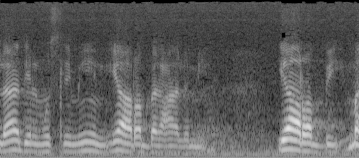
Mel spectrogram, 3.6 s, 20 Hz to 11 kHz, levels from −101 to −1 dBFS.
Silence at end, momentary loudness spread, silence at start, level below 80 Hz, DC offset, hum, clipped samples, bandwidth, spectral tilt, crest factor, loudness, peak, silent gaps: 0 s; 24 LU; 0 s; -54 dBFS; 0.8%; none; under 0.1%; 11 kHz; -6 dB/octave; 18 dB; -25 LUFS; -8 dBFS; none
